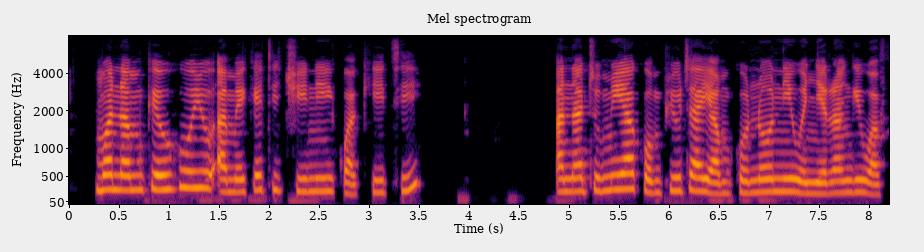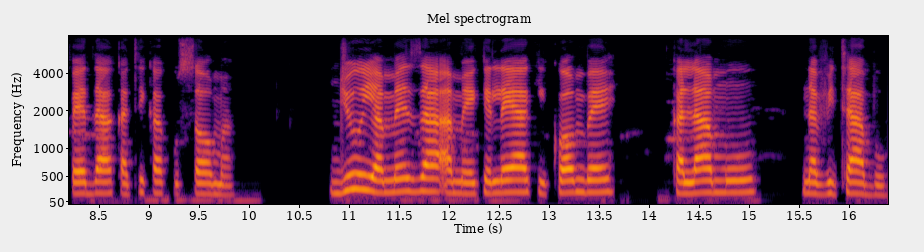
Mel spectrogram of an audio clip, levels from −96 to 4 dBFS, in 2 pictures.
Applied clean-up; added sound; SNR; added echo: none; none; none; none.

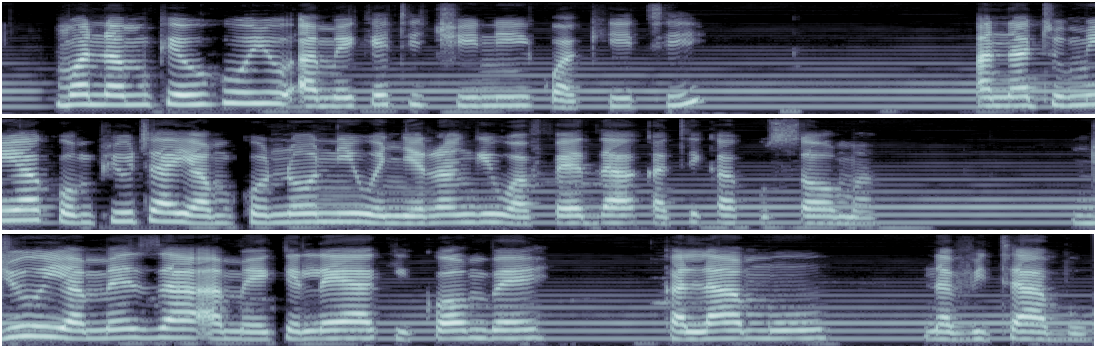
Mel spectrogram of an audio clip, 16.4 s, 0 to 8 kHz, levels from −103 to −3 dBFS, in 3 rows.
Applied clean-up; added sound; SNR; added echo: none; Brass instrument; 16 dB; none.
